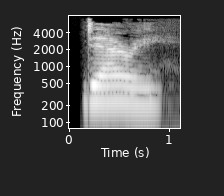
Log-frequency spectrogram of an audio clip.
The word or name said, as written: darry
